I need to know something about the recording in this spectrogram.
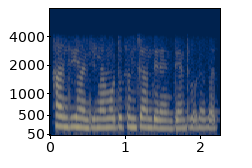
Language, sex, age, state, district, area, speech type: Punjabi, female, 18-30, Punjab, Mohali, rural, conversation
